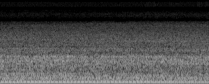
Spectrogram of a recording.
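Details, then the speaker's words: Three-phase electric motor run from single-phase 220 V on a start capacitor switched off after starting, used as a converter to power the MRSh-3 rail grinder; smooth constant hum and even whir, running freely and normally. "Выключаем. Все, двигатель немножко поработает."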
